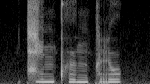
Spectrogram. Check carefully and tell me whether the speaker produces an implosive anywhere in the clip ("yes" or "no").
no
